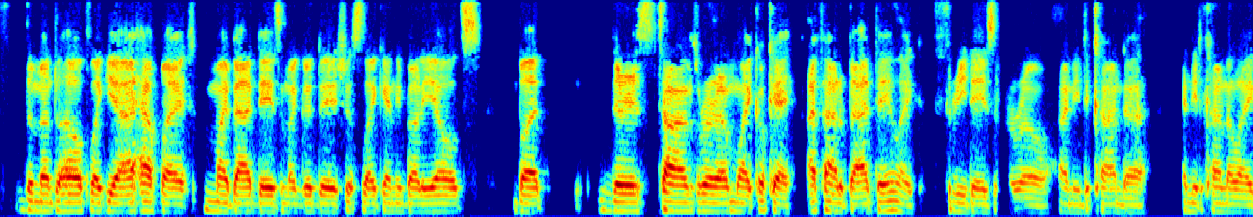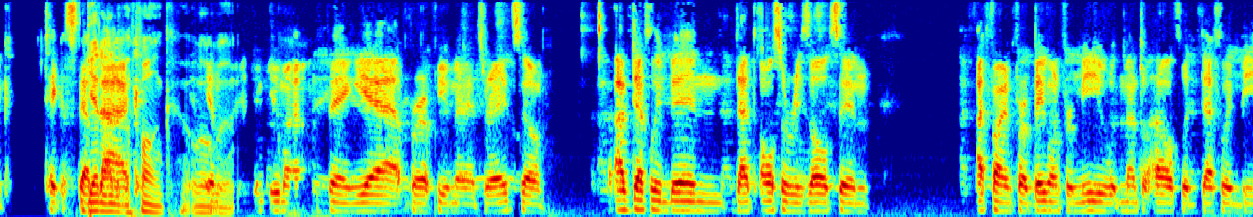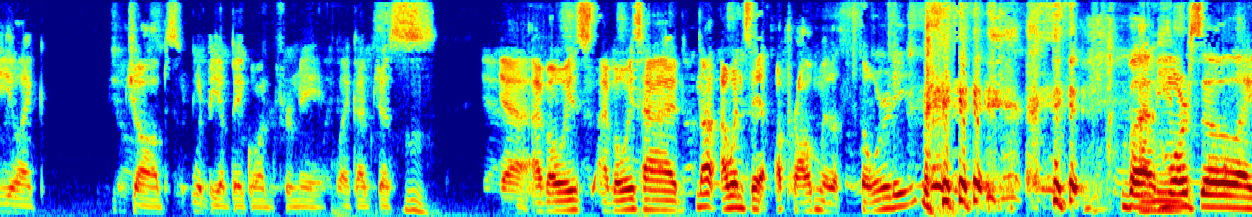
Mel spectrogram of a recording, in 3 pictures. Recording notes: Our first zoom episode.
